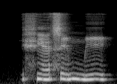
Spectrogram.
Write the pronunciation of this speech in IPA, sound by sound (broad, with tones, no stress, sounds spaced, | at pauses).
fʲ ɛ̃˨˩˦ s i˨˩˦ mː i˩˧˩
